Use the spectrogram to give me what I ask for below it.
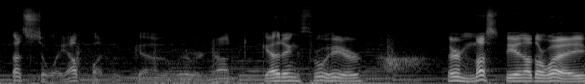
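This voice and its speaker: Over clear background music, a man speaks at a moderate pace with big swings in loudness and long, frequent pauses. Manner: tender, emotional.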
